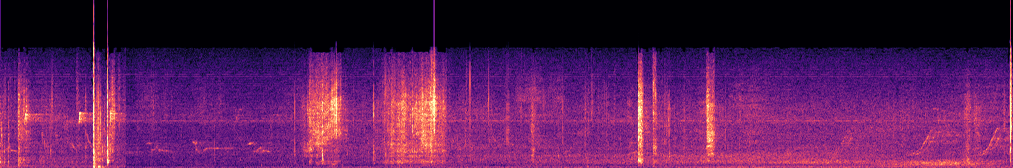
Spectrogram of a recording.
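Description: Outdoor background noise with a basketball striking hard: one loud hit about a second in, followed by a few scattered scuffs and a single click later on.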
